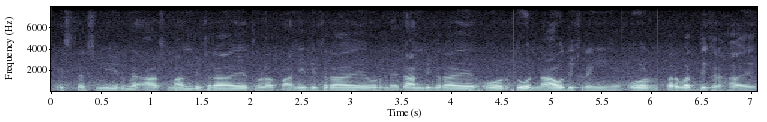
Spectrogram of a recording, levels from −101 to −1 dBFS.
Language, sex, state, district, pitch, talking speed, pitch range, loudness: Hindi, male, Bihar, Jahanabad, 130 Hz, 240 wpm, 120-135 Hz, -20 LUFS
